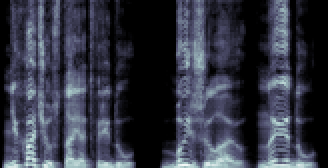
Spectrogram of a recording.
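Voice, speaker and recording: A man's voice: mid-range voice, wildly swooping pitch, unhurried, a bit bright, breathy edge, no room sound, clean studio sound, heavily acted. A man voicing a proud, boastful female alphabet letter in a children's verse tale, haughty and demanding. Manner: haughty, then tearful and pleading.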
